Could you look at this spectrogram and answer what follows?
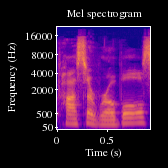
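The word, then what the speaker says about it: Paso Robles: St Louis abiso and Passa robbles I've learned that's how you pronounce it not Rob which is what I and everyone else calls it which is basically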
